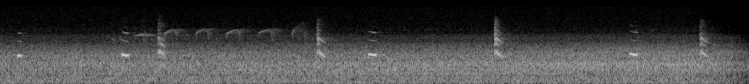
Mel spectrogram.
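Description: Ruddy-breasted crake giving sharp, hard knocking notes roughly every one and a half to two seconds, with thin high chirps from another bird over a steady background hiss.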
